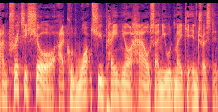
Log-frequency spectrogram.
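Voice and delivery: plain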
